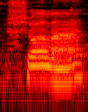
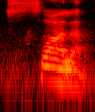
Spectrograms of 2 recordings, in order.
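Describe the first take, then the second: First: The first consonant sounds like 'sh'. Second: The first consonant is a heavy emphatic 's'. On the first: The speaker calls it wrong. "Bukan sholah, mengarah kepada huruf shin" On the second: The speaker calls it right. "tapi sholah"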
